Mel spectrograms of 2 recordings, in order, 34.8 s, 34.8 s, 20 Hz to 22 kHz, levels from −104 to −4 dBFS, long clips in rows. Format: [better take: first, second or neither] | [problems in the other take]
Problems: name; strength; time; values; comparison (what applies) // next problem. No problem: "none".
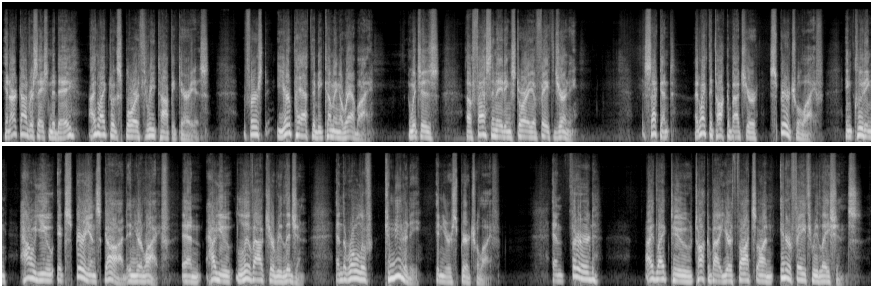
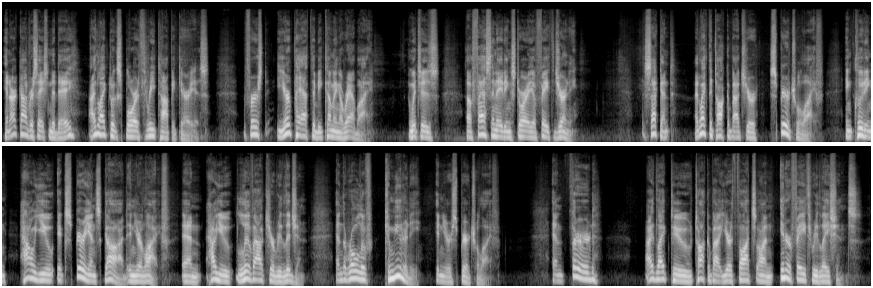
second | distortion; slight; 10 dB below the speech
